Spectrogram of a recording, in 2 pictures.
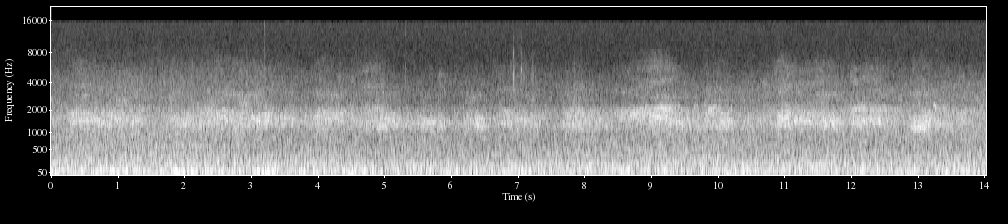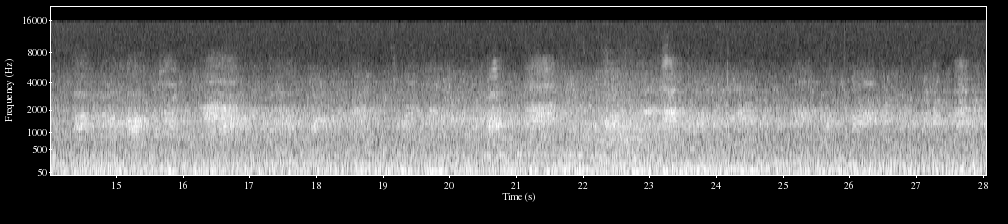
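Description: Wind and road noise on a camera carried by a moving vehicle: a steady low rumble under a rough, fluttering hiss that never lets up.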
